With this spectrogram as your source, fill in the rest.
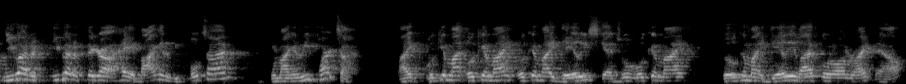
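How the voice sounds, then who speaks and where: Young guy hyping his team, pep talk, keeps repeating stuff, kinda high voice. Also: echoey room, poor audio. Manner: energetic, repetitive, pep-talk delivery. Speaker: network marketing leader.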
